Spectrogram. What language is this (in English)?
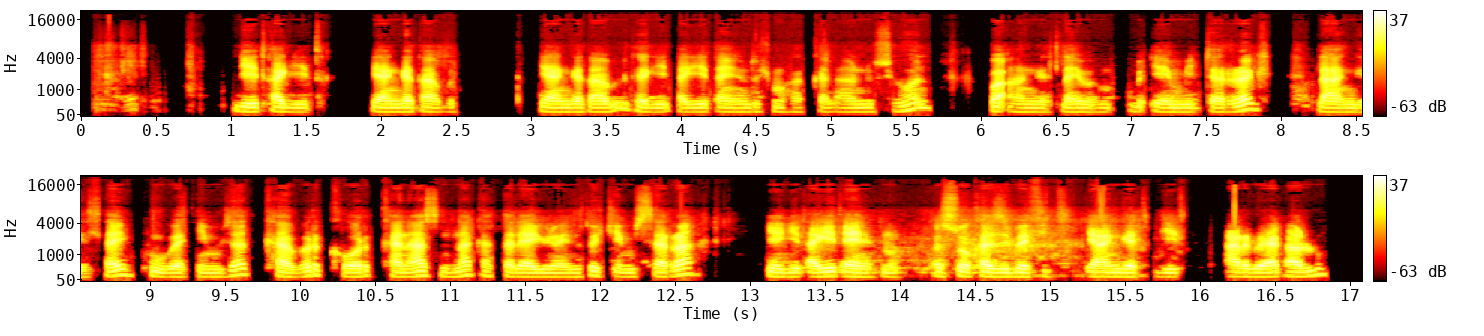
Amharic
